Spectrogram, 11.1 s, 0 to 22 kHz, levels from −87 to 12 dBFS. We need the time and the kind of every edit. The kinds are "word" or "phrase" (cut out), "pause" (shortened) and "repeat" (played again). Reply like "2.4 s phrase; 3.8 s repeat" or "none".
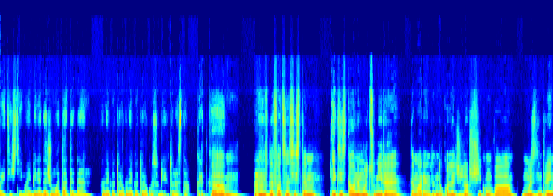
2.5 s repeat; 3.9 s pause; 5.3 s word; 8.2 s word; 9.4 s word

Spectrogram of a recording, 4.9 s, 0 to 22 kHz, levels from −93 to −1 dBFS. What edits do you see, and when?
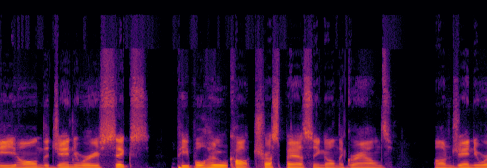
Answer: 1.7 s word; 2.3 s word; 3.5 s word

